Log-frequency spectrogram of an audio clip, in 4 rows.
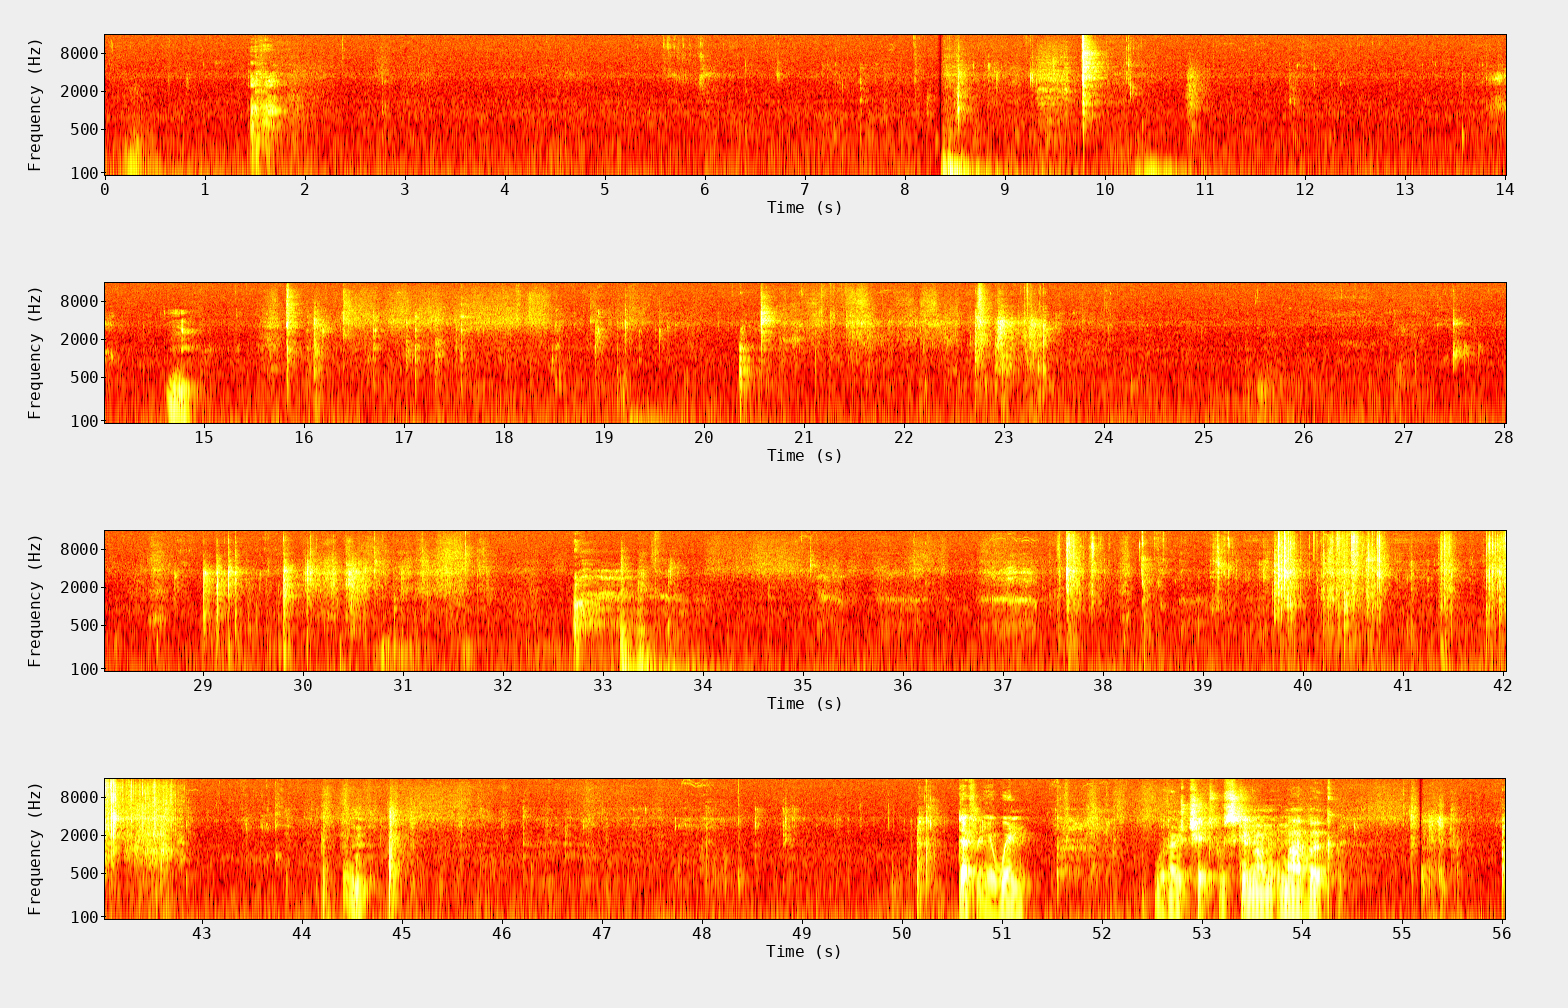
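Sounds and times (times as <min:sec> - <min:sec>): person chewing with mouth clicks: 0:18.5 - 0:20.8.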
